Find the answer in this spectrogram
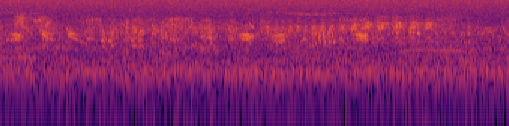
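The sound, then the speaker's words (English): A steady, busy chatter of small songbirds fills a reed bed in Wales, a continuous scratchy warbling of reed warblers with repeated chirps and a chiffchaff singing, layered over a soft background hiss, no voices present. “You can hear the reed warblers still chuntering away.”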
